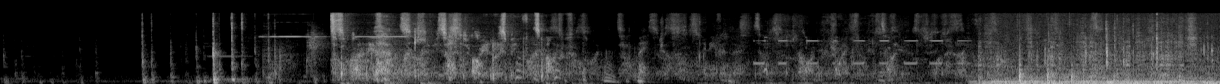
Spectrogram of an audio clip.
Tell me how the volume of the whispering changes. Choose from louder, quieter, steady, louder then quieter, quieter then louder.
quieter.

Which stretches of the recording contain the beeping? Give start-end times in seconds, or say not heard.
2.5-4.2, 7.0-9.8.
